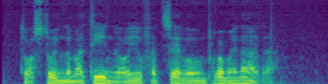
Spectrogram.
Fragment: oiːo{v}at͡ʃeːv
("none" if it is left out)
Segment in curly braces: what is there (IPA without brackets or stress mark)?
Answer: f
